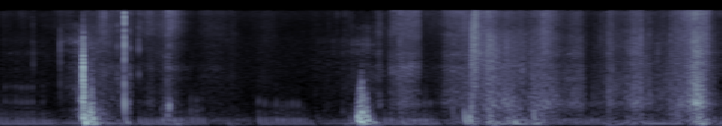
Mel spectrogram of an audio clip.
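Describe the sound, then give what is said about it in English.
A cat named Ivy purrs steadily into the microphone, a low rumbling drone broken by a few loud thumps and brushing bumps as she rubs her face all over the phone. “Can you hear the purr?”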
